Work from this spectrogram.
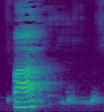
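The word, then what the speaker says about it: Palk: है, जिसका नाम है पाक जल संधि। अब ये पाक जल संधि जो है इसमें एल साइलेंट रहता है, तो इसको हम पाक जल संधि कहते हैं।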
